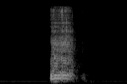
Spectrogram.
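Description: A single short, loud fart sound bursts out and fades within about a third of a second, standing alone over a faint low background hum with no talking.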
